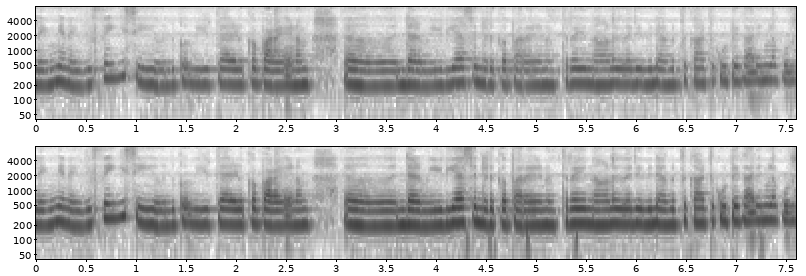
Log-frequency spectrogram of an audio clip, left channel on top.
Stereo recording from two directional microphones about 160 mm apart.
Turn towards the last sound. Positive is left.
turn(degrees=-40)  # may be behind; listen again after turning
